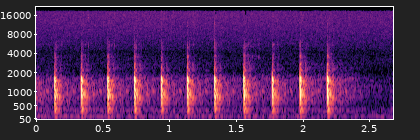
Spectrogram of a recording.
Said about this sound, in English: Behold, I stand at the door and knock. So it'd be like this.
